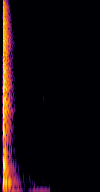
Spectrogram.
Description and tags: Sound of crossbow firing/shooting made by recording a mouse trap. Originally recorded for a University project, but thought they could be of some use to someone.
